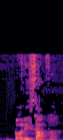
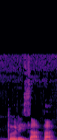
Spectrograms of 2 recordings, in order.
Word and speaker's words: Bodhisattva: I kind of want to go back to this subject, though, this idea of the warrior monk and this idea of, I want you to tell me how to pronounce this correctly, this Buddhist concept of helping everybody reach enlightenment. Buddhin? – Yeah. Bodhisattva. – Bodhisattva. Okay. Bodhisattva.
